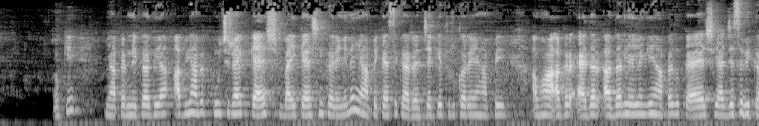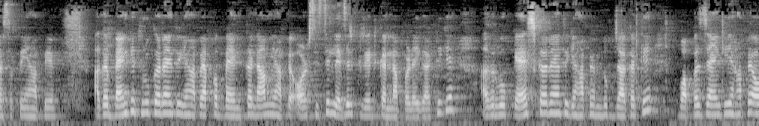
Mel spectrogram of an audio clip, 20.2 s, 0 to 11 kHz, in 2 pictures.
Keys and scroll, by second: 0.6 Return, 18.5 BackSpace.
